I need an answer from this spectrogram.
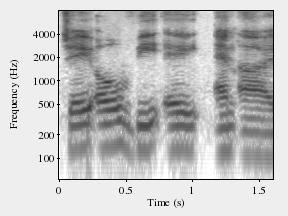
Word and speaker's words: Jovani: many V's it's just j-o-v-a-n-i no G no I no o no Geo so when I tell people think of it like Joe so you want to say my name be Jovani not Giovanni not think of it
